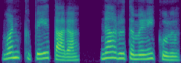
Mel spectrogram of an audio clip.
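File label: Tamil, India; iOS 26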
